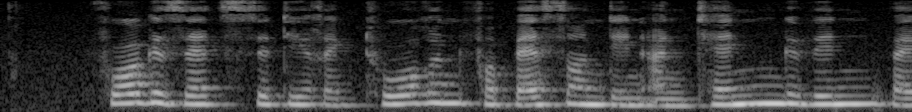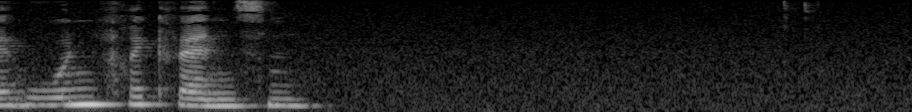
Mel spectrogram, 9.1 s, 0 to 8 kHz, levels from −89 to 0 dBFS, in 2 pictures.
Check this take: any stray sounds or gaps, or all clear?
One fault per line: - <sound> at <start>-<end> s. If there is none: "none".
none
